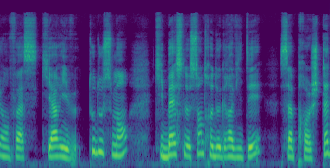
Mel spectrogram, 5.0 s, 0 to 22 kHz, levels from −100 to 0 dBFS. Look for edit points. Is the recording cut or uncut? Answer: uncut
